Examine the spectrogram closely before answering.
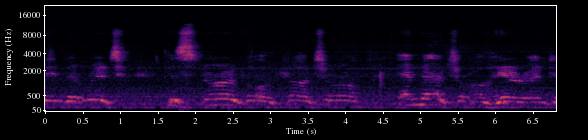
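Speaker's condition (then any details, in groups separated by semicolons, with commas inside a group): ALS; speech difficulty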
